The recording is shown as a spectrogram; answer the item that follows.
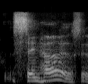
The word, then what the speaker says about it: Sinha: I may have butchered your pronunciation of your last name. Maybe you can... – Sinha is great. No, that's perfect.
